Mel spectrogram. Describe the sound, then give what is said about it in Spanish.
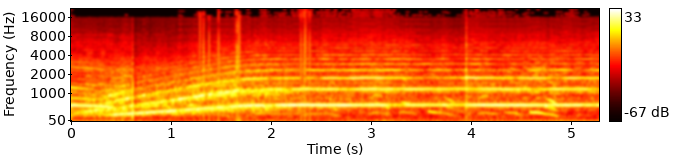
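A siren sound effect rises in a sweeping wail, then holds a loud, steady tone with strong overtones, briefly dipping in level partway through, with faint voices underneath. “dame sirena”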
